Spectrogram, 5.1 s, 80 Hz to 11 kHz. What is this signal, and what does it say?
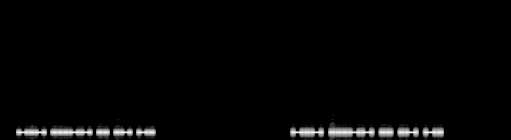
Morse code, heard as a keyed tone, about 35 wpm, 700 Hz. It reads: K3IAN K3IAN
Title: Speed Racing - USA 1x3 Call Signs 28wpm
